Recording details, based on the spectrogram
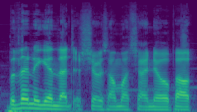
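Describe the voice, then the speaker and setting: Man, fairly low voice, Let's Play host, visual novel narration, casual asides, music behind. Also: very fast, fairly bright tone, clean tone. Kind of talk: reading a visual novel aloud with casual commentary.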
